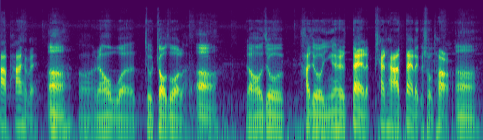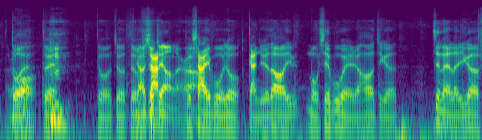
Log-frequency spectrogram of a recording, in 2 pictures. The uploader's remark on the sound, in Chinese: 本次第一次尝试在室外录音，推荐外放收听，耳机收听可能会听到风噪声，请见谅请见谅。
